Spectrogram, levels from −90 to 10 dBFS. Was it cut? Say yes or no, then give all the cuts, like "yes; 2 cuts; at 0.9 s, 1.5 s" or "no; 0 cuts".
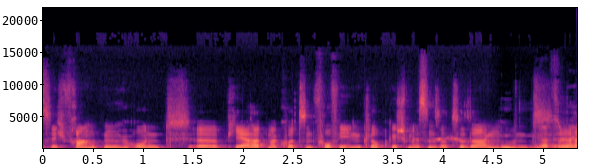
no; 0 cuts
